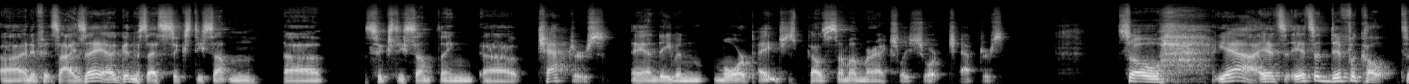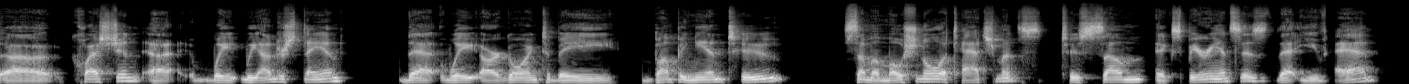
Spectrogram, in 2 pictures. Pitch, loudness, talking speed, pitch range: 105 Hz, -13 LUFS, 115 wpm, 85-130 Hz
